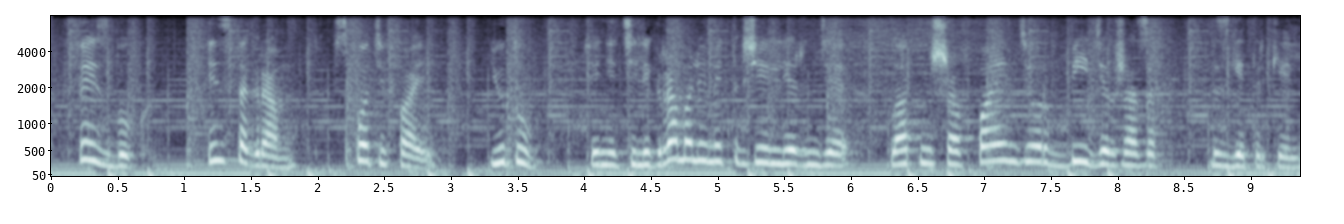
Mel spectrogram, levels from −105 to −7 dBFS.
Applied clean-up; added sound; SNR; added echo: none; none; none; none.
